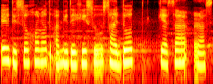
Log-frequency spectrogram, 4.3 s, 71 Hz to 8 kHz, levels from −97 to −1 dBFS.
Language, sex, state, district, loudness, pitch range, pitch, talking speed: Assamese, female, Assam, Sonitpur, -16 LUFS, 215-245 Hz, 230 Hz, 110 wpm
